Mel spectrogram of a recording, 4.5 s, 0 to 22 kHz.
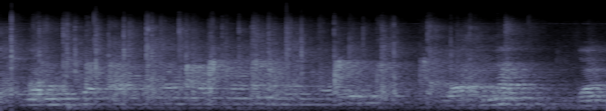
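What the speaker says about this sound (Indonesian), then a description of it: "Sekali lagi tepuk tangan untuk kelompok 1" Classroom applause for a student group, dense scattered clapping that carries through the whole stretch, with voices talking over it.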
